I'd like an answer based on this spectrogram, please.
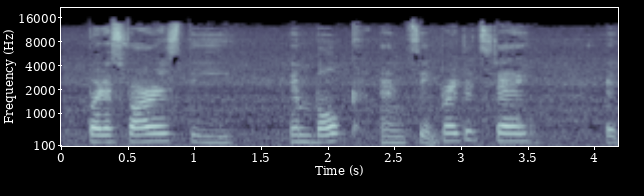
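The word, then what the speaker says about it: Imbolc: on Bridget day on embolic um no didn't say that right in bulk that's how you say it um February 1st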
